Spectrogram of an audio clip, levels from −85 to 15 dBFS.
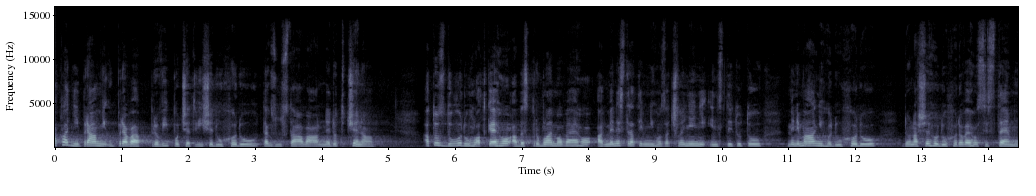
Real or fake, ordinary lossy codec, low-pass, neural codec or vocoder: real; AAC, 64 kbps; 14.4 kHz; none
